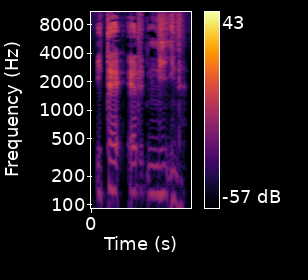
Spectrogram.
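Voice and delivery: usual speaking voice

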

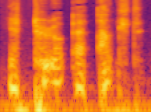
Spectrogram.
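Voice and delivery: cling on and confess terror; fear. Acted. Else clinging to the nurse, voicing terror. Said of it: "sagde hun".

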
